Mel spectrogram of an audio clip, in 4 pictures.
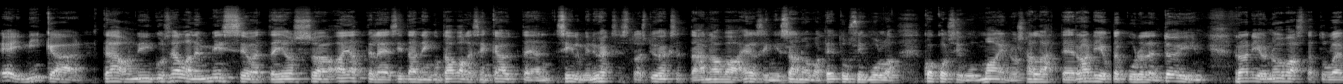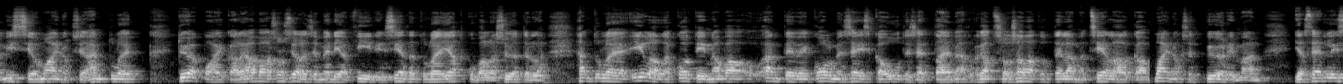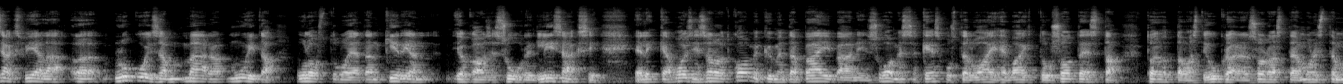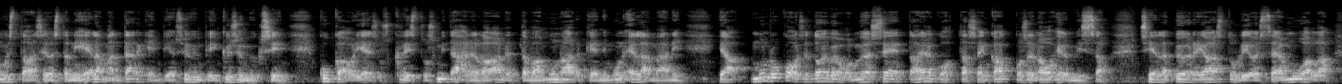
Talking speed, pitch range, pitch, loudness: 145 wpm, 110-135 Hz, 125 Hz, -17 LUFS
